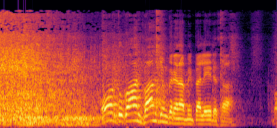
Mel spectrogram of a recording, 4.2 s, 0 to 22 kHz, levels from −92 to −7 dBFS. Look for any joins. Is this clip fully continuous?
no; 1 cut; at 1.6 s

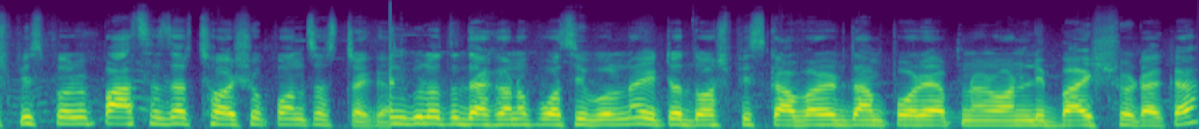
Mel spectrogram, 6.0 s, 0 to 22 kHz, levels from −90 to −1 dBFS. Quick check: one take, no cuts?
no; 1 cut; at 2.0 s

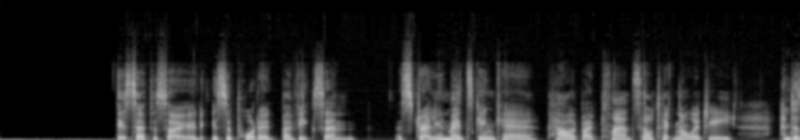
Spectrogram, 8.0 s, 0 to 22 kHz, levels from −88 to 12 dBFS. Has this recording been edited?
yes; 1 cut; at 1.0 s

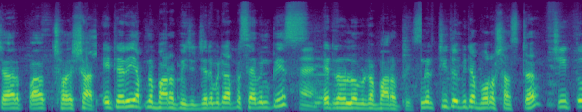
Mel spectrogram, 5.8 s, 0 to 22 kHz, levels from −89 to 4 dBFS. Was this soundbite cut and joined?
yes; 2 cuts; at 1.0 s, 4.2 s

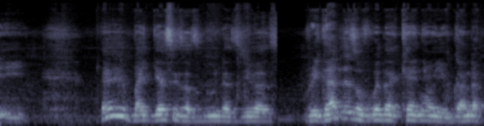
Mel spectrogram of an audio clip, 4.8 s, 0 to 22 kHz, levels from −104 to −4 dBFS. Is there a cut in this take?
yes; 1 cut; at 2.9 s

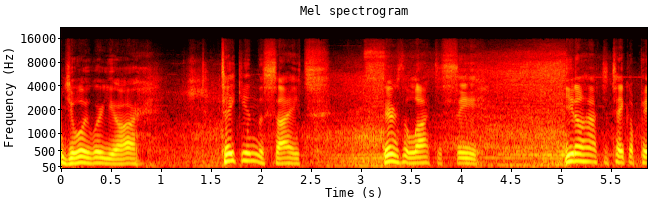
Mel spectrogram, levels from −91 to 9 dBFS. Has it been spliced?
no; 0 cuts

